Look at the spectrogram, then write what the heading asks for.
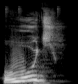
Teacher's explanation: And the Polish L makes a W sound.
